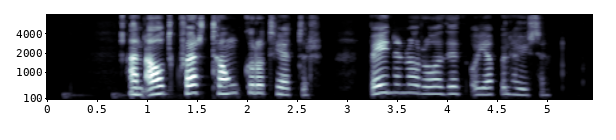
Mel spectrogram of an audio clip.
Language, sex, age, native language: Icelandic, female, 30-39, Icelandic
